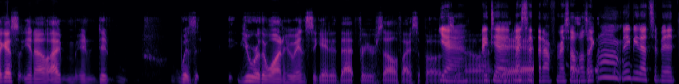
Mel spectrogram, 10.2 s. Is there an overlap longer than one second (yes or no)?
yes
